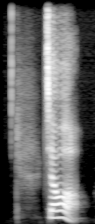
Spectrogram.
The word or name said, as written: jiao1 ao4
